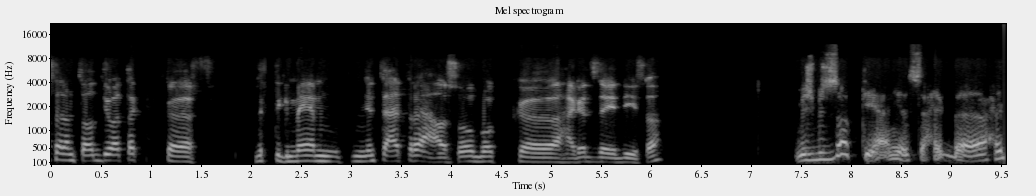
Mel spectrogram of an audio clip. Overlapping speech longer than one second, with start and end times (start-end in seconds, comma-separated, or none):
none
